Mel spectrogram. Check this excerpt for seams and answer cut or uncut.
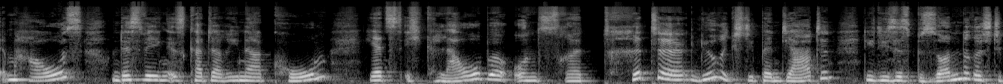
uncut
